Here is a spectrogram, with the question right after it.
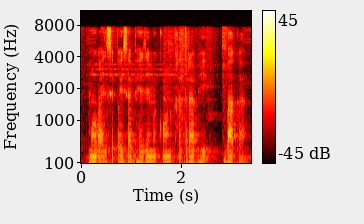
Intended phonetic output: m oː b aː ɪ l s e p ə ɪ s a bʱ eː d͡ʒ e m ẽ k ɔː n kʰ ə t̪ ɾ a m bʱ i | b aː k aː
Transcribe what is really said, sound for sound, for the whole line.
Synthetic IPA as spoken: m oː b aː ɪ l s e p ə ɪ s a bʱ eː d͡ʒ e m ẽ k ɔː n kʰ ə t̪ ɾ a bʱ i | b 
